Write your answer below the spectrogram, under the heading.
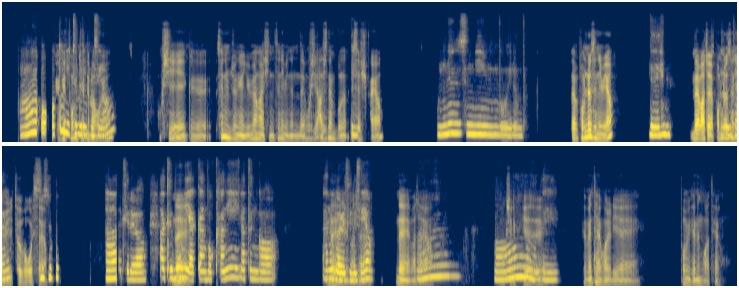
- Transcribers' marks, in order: other background noise; laughing while speaking: "네"; laugh; tapping
- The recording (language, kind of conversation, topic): Korean, unstructured, 스트레스를 받을 때 어떻게 해소하시나요?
